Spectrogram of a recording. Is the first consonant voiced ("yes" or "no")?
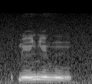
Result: yes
